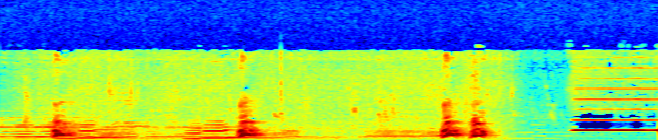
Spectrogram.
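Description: Small dog barking: single barks about half a second and two and a half seconds in, then a quick double bark near the end. Background music with held notes plays underneath, and a new held note starts just at the end.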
